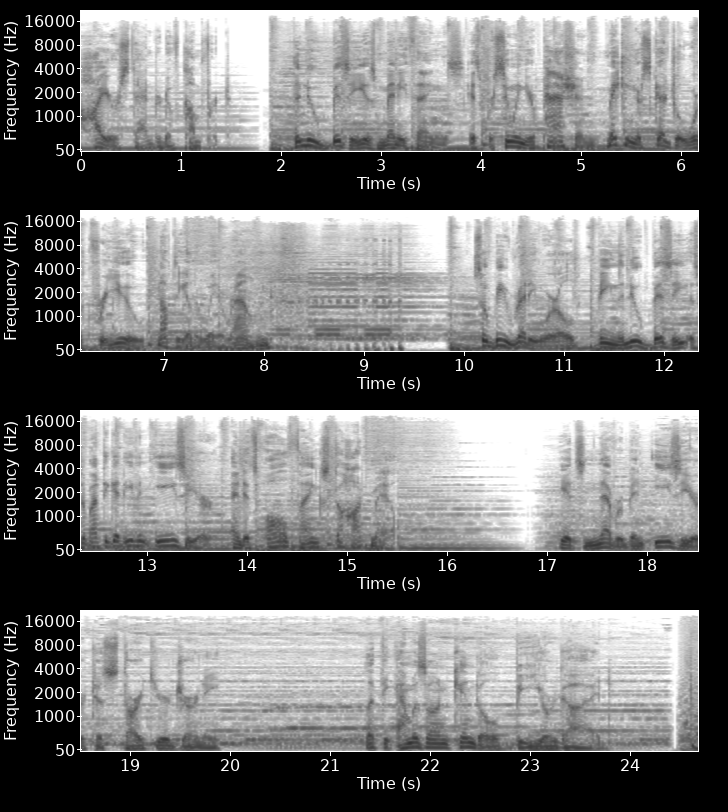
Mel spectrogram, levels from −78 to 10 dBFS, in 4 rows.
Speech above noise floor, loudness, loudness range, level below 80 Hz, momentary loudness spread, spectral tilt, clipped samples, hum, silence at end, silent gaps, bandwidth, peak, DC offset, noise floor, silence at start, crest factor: 24 dB; -15 LUFS; 4 LU; -26 dBFS; 11 LU; -5.5 dB/octave; under 0.1%; none; 0 s; none; 19 kHz; -2 dBFS; under 0.1%; -38 dBFS; 0 s; 14 dB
